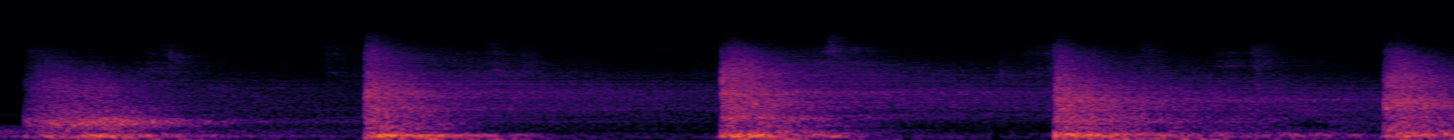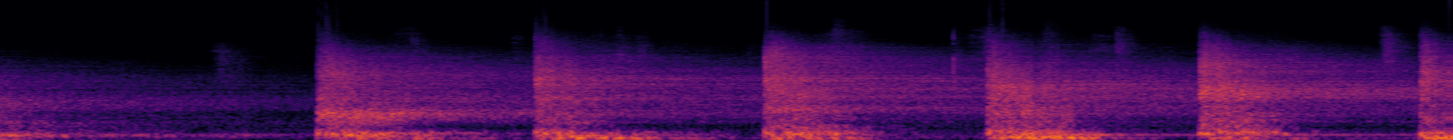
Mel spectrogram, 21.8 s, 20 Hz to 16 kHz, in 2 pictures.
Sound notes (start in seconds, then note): 2.8 thumps echoing; 10.3 thumps echoing continues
